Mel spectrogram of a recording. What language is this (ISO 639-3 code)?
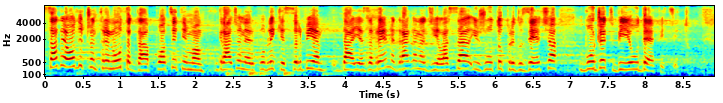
srp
